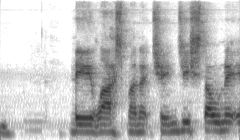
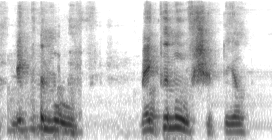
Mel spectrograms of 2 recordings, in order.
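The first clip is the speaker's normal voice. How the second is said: half-decent movie tough-guy voice, taunting; 3 semitones higher than usual. Retelling a birthday party, doing the Taxi Driver bit: half decent De Niro impression. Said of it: "I could do a, a half decent De Niro".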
